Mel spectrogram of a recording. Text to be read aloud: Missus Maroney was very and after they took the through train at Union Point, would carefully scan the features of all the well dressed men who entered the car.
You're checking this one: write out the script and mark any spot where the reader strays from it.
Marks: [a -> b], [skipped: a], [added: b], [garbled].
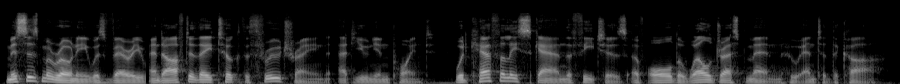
Missus Maroney was very and after they took the through train at Union Point, would carefully scan the features of all the well dressed men who entered the car.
